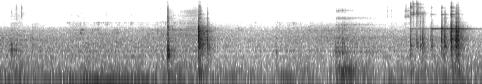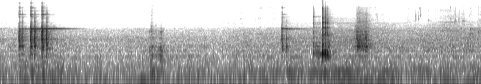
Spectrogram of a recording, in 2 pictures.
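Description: Laboratory glassware being handled: a glass beaker and a water jug clinking and knocking, in small clusters of sharp clinks, a few of them ringing briefly.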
